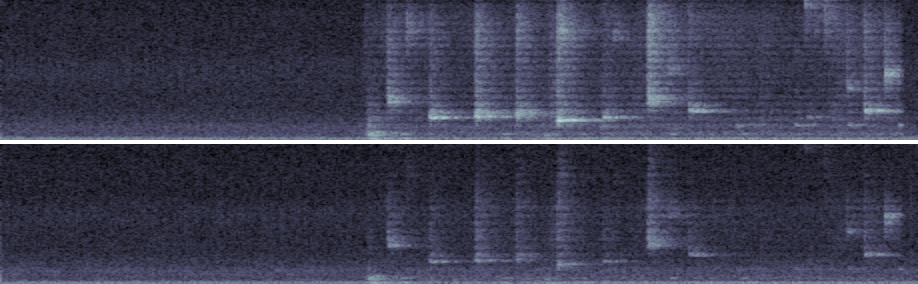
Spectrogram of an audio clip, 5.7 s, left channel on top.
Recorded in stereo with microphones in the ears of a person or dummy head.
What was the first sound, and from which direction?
Dripping, 50° left (ahead or behind).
